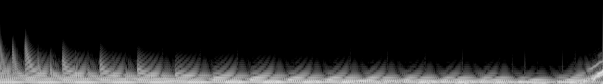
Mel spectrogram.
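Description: Waldorf M wavetable synthesizer playing a Microwave preset: a sustained low chord under quickly repeating plucked notes that fade away over the first couple of seconds, leaving the held chord.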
